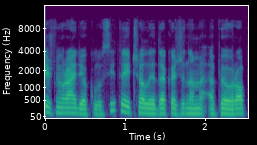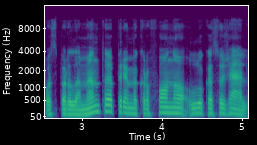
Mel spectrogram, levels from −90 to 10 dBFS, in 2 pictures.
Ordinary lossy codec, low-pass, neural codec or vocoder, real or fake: Opus, 32 kbps; 10.8 kHz; none; real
